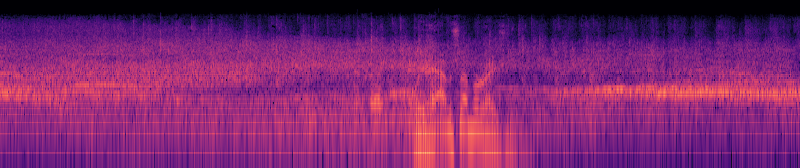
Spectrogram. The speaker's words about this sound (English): You can tell by the cheers behind us and the views on your screen.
